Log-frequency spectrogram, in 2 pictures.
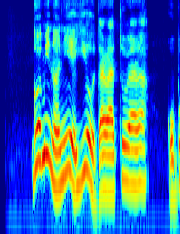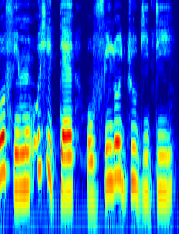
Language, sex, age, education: Yoruba, female, 15-29, tertiary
